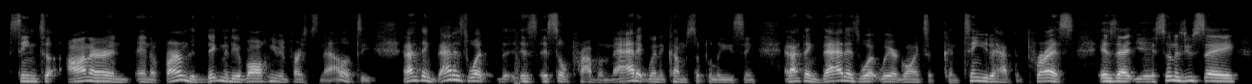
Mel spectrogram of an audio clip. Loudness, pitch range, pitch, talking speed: -25 LUFS, 125-155 Hz, 140 Hz, 235 wpm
